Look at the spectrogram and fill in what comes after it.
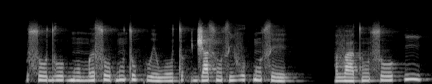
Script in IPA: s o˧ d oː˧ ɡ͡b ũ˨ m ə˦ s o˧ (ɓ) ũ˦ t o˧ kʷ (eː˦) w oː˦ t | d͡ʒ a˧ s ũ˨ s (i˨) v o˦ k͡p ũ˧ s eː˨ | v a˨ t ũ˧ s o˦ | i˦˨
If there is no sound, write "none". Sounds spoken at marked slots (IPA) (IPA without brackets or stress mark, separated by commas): ɓ, eː˨, i˦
